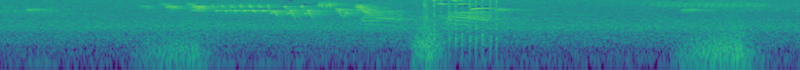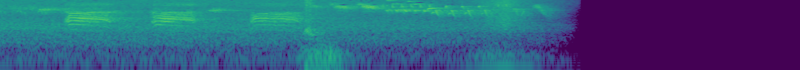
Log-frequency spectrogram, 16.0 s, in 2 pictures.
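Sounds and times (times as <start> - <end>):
outdoor background hiss: 0.0 - 13.8
short bird calls: 3.6 - 5.2.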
